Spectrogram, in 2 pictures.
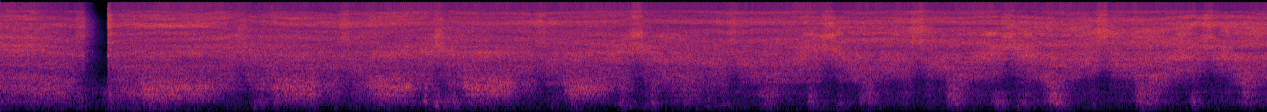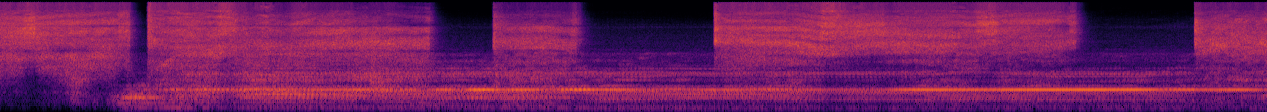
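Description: Paint spray gun laying clear coat on a car, a dozen rhythmic hissing bursts in regular passes, then a continuous steady spray with a tonal hiss, loud and close, with no talk.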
